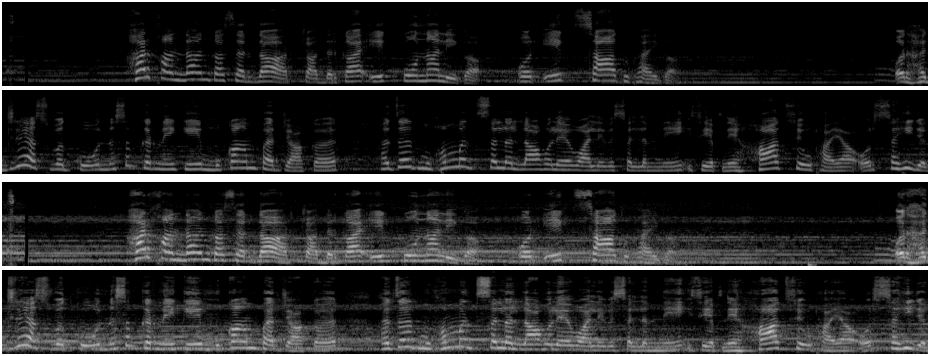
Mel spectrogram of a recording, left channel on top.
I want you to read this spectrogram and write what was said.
ہر خاندان کا سردار چادر کا ایک کونا لے گا اور ایک ساتھ اٹھائے گا، اور حجر اسود کو نصب کرنے کے مقام پر جا کر حضرت محمد صلی اللہ علیہ وآلہ وسلم نے اسے اپنے ہاتھ سے اٹھایا اور صحیح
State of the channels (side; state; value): left; quieter; 11.2 dB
